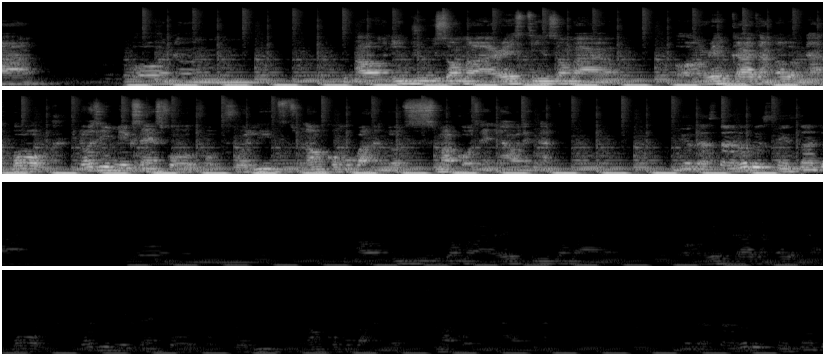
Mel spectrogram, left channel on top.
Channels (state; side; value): quieter; right; 34.4 dB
